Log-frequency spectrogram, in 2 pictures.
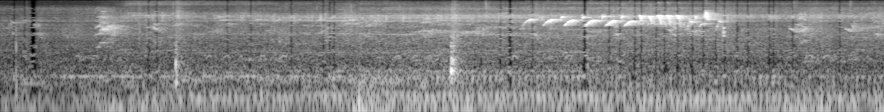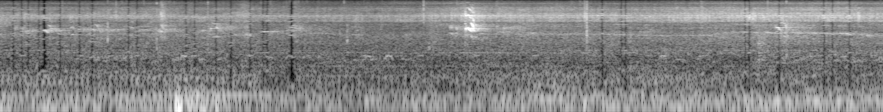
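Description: Small birds chirping faintly over low background noise: a quick run of high, repeated trilled notes about five seconds in, and a single sharp chirp about two-thirds of the way through.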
